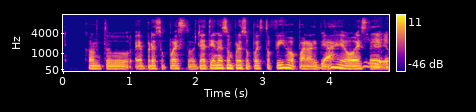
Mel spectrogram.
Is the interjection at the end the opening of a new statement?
Yes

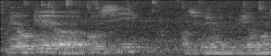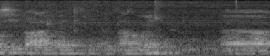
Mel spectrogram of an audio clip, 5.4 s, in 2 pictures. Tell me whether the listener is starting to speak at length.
No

